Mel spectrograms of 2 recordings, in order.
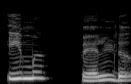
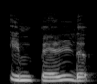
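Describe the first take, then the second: First: Slow drawn word. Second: Said in the usual way. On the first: Shown as a demonstration. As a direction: sound out impelled slowly and clearly. (धीरे और ज़ोर से बोलना) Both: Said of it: "तो हमारी पूरी meaning क्या बनी?".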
